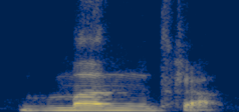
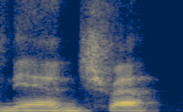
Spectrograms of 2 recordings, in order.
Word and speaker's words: mantra: Now in Sanskrit, we have a word called mantra. It's not pronounced mantra or even mantra.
